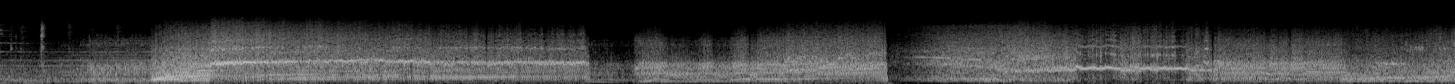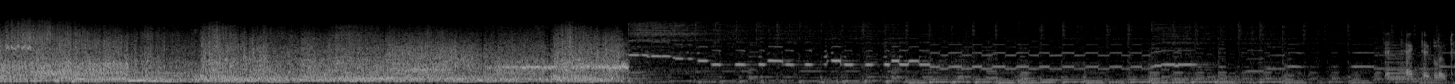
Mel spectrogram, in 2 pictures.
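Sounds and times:
car driving off revving hard: 0:00.6 - 0:20.8
car tires skidding and squealing: 0:00.8 - 0:16.1, 0:18.4 - 0:23.7.

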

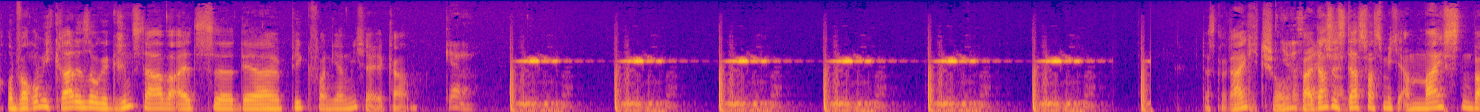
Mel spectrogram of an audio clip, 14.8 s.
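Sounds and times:
speech: 0:00.1 - 0:05.6, 0:12.0 - 0:14.8
motion tracker beeping sound effect from film: 0:05.1 - 0:11.6.

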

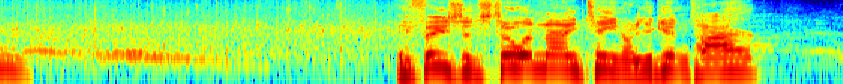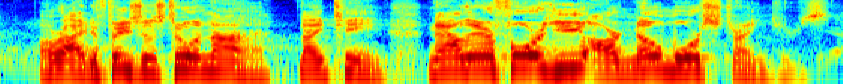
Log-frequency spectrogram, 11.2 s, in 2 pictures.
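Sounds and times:
audience applause and hand clapping: 0:00.0 - 0:03.3
speech: 0:02.6 - 0:05.2, 0:05.9 - 0:11.2.

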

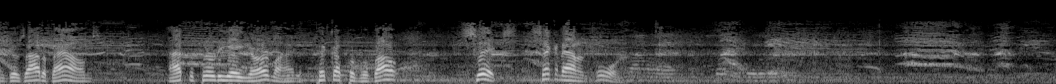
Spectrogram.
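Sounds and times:
Northridge cheerleaders chanting and shouting at a football game: 0:00.0 - 0:10.5
crowd murmur at a football game: 0:00.0 - 0:10.5
speech: 0:00.1 - 0:01.1, 0:01.7 - 0:06.6.

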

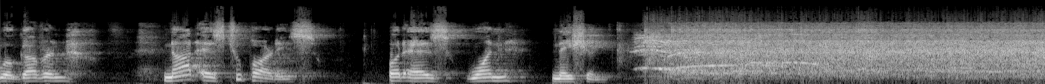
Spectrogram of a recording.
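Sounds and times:
speech: 0:00.0 - 0:00.9, 0:01.6 - 0:03.3, 0:03.9 - 0:06.5
cheering in chamber: 0:06.3 - 0:10.4
applause in chamber: 0:06.8 - 0:10.4.

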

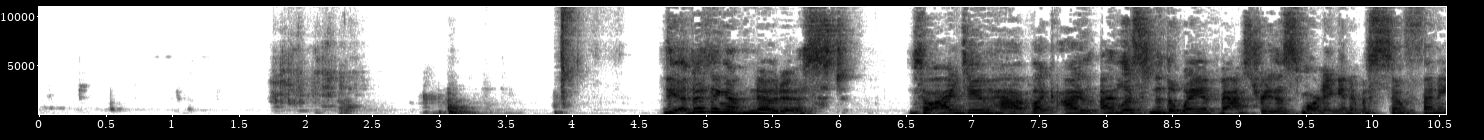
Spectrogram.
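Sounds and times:
person slurping a drink: 0:01.8 - 0:02.5
speech: 0:04.7 - 0:10.5.

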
